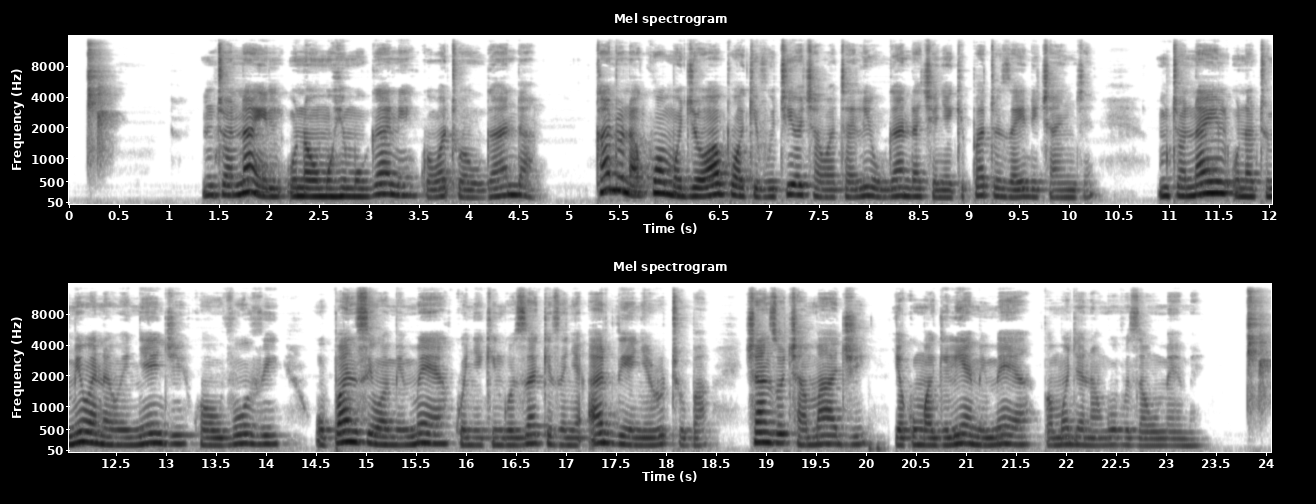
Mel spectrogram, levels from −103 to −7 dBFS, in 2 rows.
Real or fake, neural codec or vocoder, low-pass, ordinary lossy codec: real; none; 14.4 kHz; none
